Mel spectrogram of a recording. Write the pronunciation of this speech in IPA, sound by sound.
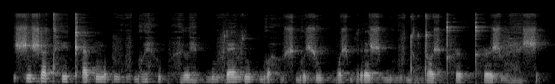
ʃ ɪ ʃ ɾ ʌ tʰ ɪ kʼ æ p ŋʷ ɛ p v ṳ v ɡʷ ɛ̤ h u p h ə̤ l ɛ̤ p ɓ u v ɾ ɛ v ɾ u p ɡʷ ʌ h ṳ ʃ ɡʷ ɪ ʃ u p b ɔ ʃ b r ə ʃ ɓ ṳ v d ṳ d ɔ ʃ kʰ ə˞ p kʰ ə˞ ʃ v æ̤ ʃ

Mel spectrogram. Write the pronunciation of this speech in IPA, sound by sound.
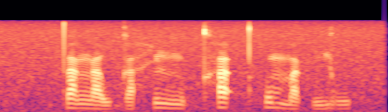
t̪ a˧ ŋ a˨˩ w ɡ a˨˩ h ĩ˥˧ n n̪ u˨˩ kʰ a˦ ʔ t̪ʰ o˦ m a˨ k̚ ŋ j u˧

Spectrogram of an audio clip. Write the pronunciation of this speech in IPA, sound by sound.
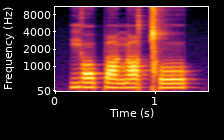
j ɔ p ɑ ŋ ɑ ǀʰ o

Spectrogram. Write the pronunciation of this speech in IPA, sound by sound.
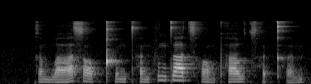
k ɐ˨ m w aː˨˥ s ɔː˨ p̚ kʰ ʊ˨˧ ŋ t̪ʰ ɐ˨˥ ŋ f ʊ˥ ŋ t̪ aː˥ t͡sʰ ɔː˨˩ m pʰ aː˧ w t͡sʰ ɐ˨ k̚ t̪ʰ ɐ˨˥ n

